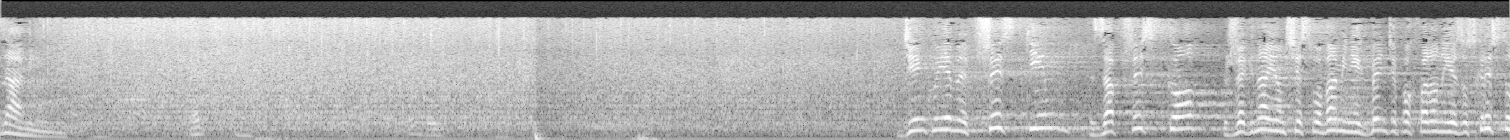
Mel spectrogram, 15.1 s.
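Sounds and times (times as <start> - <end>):
speech: 0.0 - 0.8, 1.9 - 2.4, 4.1 - 4.6, 9.0 - 15.0
large crowd applauding warmly: 0.0 - 9.4
low thumps: 5.1 - 6.7.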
